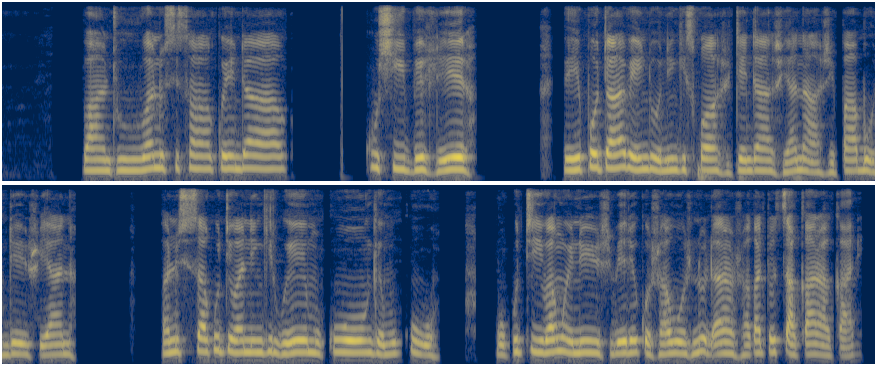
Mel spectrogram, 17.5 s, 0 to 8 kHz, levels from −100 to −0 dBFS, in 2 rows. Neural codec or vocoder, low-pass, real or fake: none; 7.2 kHz; real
